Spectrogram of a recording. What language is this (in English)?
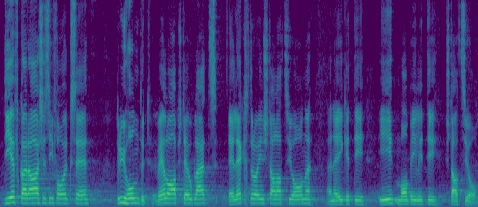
Swiss German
